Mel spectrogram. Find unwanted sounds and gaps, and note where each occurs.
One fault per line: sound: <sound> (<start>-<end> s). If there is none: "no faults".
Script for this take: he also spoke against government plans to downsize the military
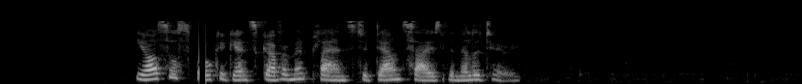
sound: dropout (2.0-2.1 s)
